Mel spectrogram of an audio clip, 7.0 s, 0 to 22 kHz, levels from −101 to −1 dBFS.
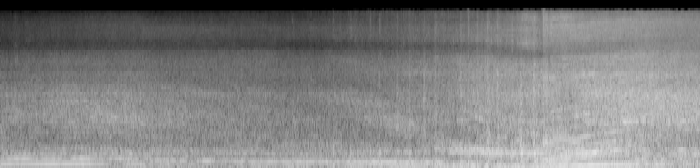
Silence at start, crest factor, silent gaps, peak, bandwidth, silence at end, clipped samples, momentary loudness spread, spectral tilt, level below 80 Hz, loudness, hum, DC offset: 0 s; 18 dB; none; -2 dBFS; 16.5 kHz; 0 s; under 0.1%; 16 LU; -4 dB/octave; -32 dBFS; -18 LUFS; none; under 0.1%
